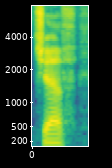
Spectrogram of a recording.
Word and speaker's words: Jeff: is me hello guys my name is Jeff it rhymes with breath let's load up our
